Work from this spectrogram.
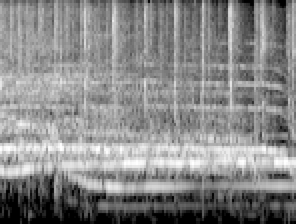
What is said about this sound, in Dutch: Ik geef graag het woord aan, geef ze natuurlijk een groot applaus, de leerlingen van DIS.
